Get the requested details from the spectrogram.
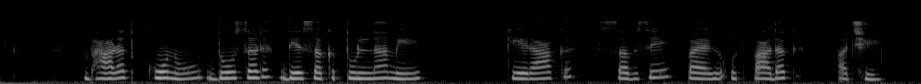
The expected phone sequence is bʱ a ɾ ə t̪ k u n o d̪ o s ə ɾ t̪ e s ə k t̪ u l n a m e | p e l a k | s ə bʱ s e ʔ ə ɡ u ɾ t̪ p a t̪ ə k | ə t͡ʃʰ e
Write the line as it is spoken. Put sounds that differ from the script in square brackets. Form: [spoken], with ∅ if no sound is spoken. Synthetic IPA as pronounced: bʱ a ɾ ə t̪ k [o] n o d̪ o s ə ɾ [d̪] e s ə k t̪ u l n a m e | [k] e [ɾ] a k | s ə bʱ s e [p] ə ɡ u [∅] t̪ p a [d̪] ə k | ə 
